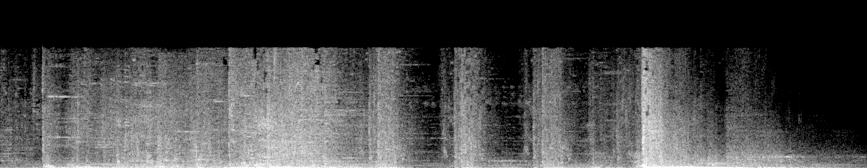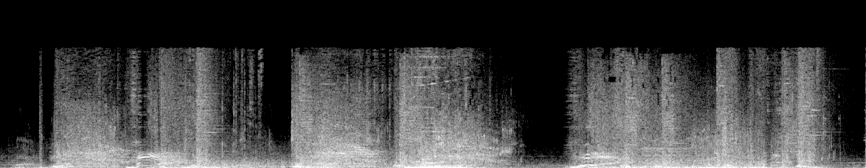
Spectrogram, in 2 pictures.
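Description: Video game spell effects whoosh and crackle in bursts during a fight.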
